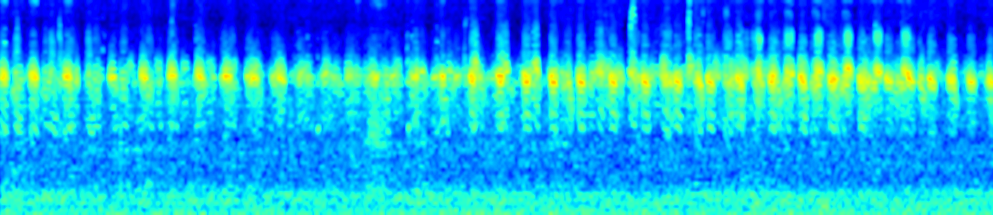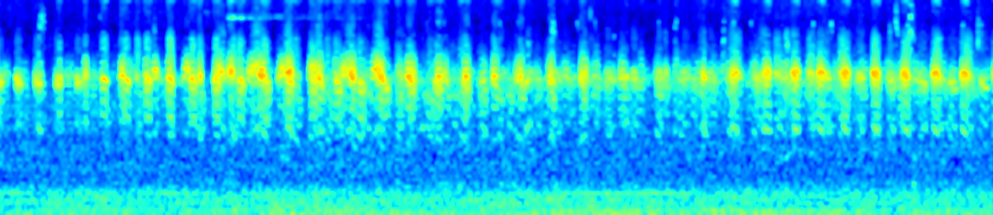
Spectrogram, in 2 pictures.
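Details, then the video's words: A dense chorus of frogs calling together around a home after rain, with rapid overlapping pulsed notes. "Audio Background - Natural Sound of Frogs After Raining"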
